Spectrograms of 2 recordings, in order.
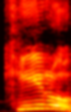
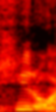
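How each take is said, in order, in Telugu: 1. ఆ పేరు K శబ్దంతో మొదలవుతుంది. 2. ఆ పేరు SH శబ్దంతో మొదలవుతుంది. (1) "కీరో పేరట" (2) "కొంతమంది షీరో అంటారు"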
